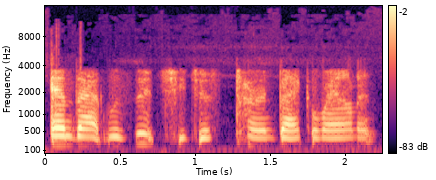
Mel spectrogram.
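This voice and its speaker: Older woman guest, husky storyteller, dull lo-fi line. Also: fairly low pitch, brisk, no echo. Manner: storytelling, animated quoting.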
